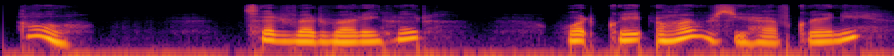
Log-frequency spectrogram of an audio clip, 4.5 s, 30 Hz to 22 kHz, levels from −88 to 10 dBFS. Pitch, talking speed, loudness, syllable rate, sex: 200 Hz, 150 wpm, -18 LUFS, 4.7 syllables/s, female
